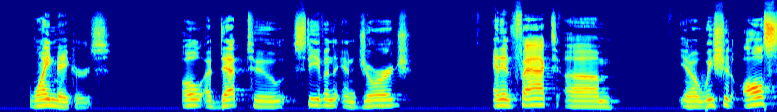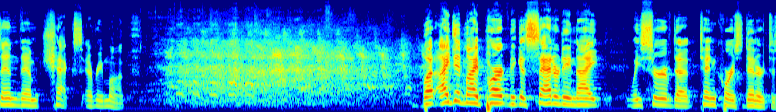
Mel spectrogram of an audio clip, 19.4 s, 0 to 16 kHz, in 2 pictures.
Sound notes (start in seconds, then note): 11.6 laughter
